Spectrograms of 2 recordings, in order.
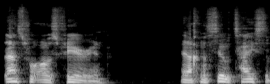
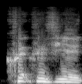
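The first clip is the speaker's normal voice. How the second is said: posh voice; 3 semitones higher, 9 dB louder than usual. Pretend. Asked by the friend to review in posh style. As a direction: put on a posh wine-critic voice. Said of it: "do it posh style though".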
